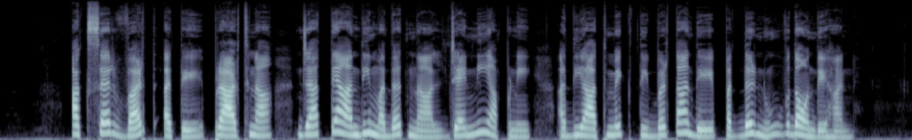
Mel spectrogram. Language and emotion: Punjabi, neutral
